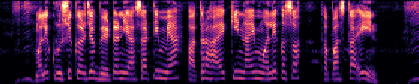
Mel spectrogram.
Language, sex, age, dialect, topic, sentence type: Marathi, male, 18-24, Varhadi, banking, question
